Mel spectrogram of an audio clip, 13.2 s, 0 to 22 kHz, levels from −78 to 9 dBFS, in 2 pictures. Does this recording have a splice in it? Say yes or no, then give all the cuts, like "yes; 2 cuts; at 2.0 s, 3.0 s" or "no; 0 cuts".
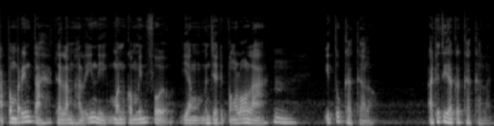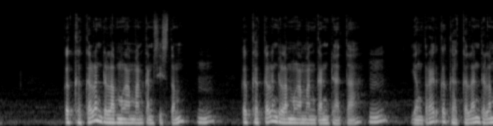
no; 0 cuts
